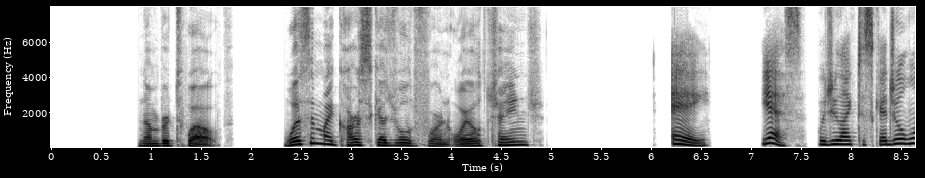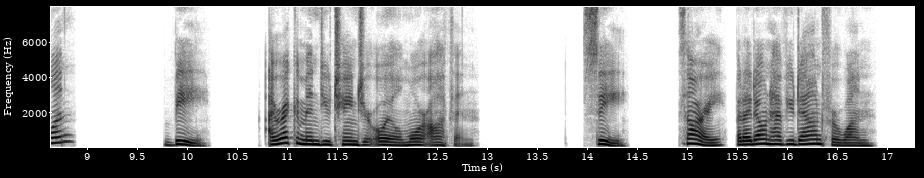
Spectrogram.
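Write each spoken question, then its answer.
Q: Wasn't my car scheduled for an oil change?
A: C: Sorry, but I don't have you down for one.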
